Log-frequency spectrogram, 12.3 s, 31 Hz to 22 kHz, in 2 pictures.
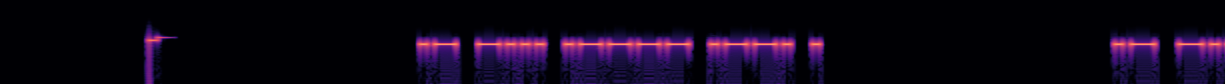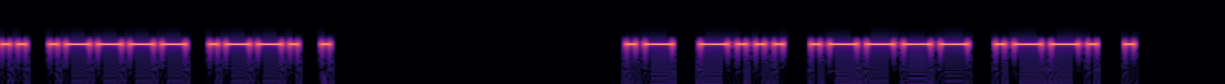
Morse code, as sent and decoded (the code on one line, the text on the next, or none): .- -... .---- .--. / .- -... .---- .--. / .- -... .---- .--. .
AB1PE AB1PE AB1PE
